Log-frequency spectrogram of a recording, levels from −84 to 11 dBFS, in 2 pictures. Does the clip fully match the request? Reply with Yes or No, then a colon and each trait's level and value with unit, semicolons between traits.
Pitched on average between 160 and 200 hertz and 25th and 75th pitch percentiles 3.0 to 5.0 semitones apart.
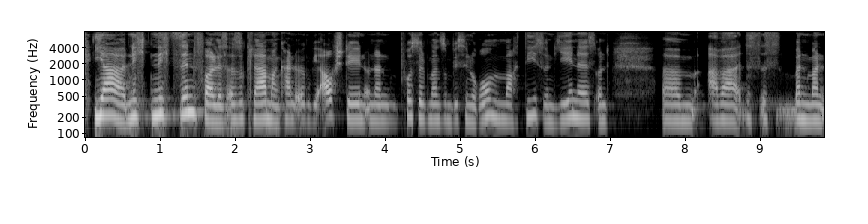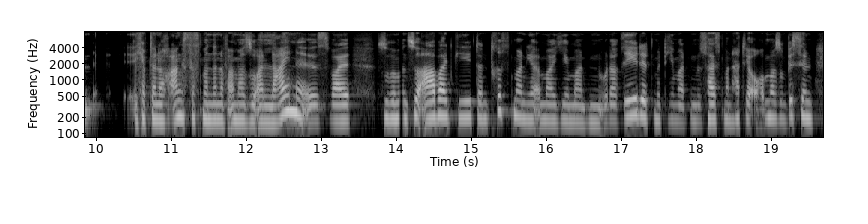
No: medium, 185 Hz; narrow, 2.6 semitones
